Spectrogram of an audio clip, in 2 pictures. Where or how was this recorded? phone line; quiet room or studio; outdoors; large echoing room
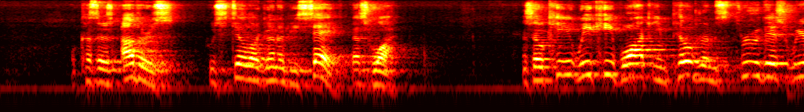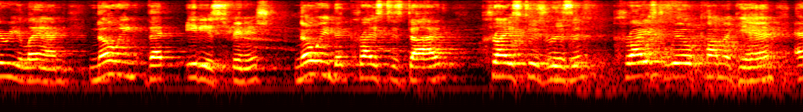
large echoing room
